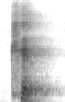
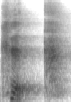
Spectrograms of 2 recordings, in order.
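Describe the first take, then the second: First: The final k is a glottal stop. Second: The final k is fully released. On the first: The speaker calls it right. "we say kick. We stop the air in our throat" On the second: The speaker calls it wrong. "Instead of kick"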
